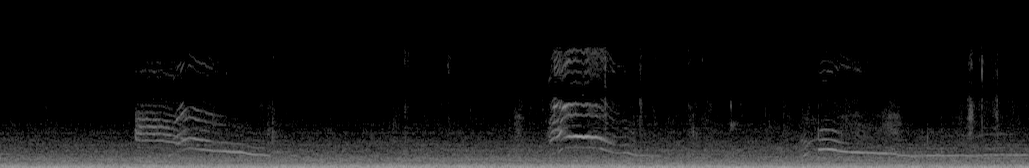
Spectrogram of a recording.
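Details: Rescued youngest foster kitten challenging its older sister kitten indoors, giving several high, thin meows that rise then slide downward, with a longer drawn-out meow near the end over steady low background hum.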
